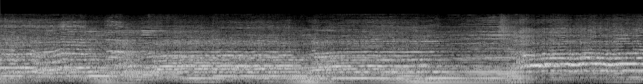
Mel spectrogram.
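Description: A woman and a man singing a Hungarian song together, with violin accompaniment and long held notes.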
